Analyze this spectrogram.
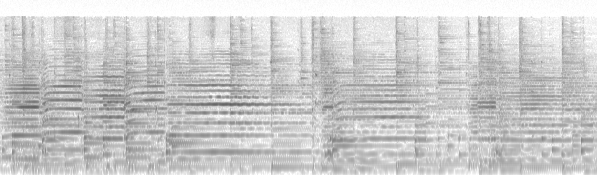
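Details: Lively bluegrass-style tune with fiddle and plucked guitar playing throughout, with no animal sound audible.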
